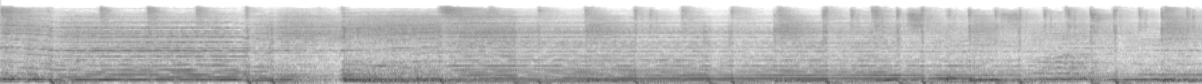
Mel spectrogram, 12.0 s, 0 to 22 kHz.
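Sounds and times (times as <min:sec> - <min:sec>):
organ-like keyboard chords: 0:00.0 - 0:09.7
man singing: 0:08.6 - 0:12.0.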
